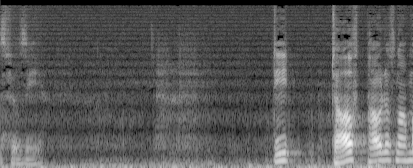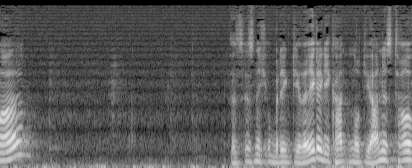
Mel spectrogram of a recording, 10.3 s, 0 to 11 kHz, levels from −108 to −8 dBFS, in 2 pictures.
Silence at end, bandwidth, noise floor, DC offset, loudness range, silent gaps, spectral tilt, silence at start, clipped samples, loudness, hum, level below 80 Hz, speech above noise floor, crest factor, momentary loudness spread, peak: 0 s; 10 kHz; -51 dBFS; under 0.1%; 15 LU; none; -5.5 dB/octave; 0 s; under 0.1%; -26 LUFS; none; -48 dBFS; 25 dB; 22 dB; 26 LU; -6 dBFS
